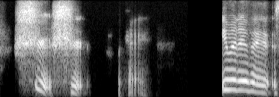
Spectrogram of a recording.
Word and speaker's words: 是: Okay, you see the two are curling tongue pronunciation, kind of when you have to curl your tongue, and they are both falling tone, so it is difficult. 是, okay, even if it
